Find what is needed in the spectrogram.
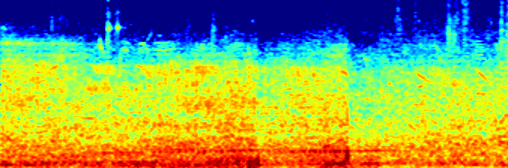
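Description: A steady low engine-like drone, with a faint hum on top that stops suddenly about three quarters of the way through.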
